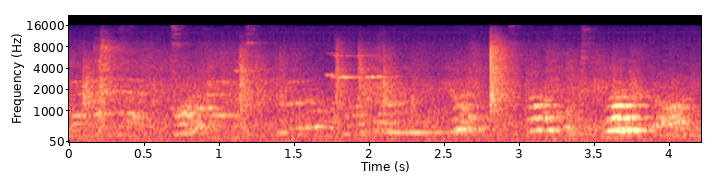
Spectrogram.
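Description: Pet pig making short grunts and squeals into an anesthesia induction mask as it is gassed down, the loudest calls near the end.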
